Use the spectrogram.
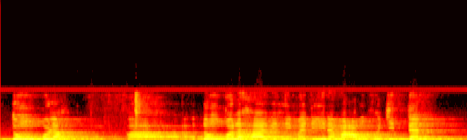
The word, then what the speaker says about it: دنقلة: فبلاد النوبة مدينتها أو مركزها عاصمتها كانت دمقلة، وكلمة دمقلة اليوم نحن نقول لها ننطقها باسم دنقلة.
